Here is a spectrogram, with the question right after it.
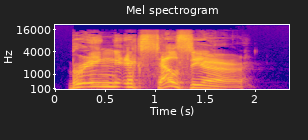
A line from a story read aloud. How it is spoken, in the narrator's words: Lord Beartrue bellowed with a bear-like growl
